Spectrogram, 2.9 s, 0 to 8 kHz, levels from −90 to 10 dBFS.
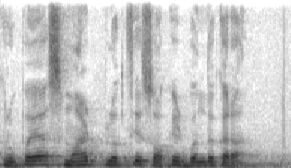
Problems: continuous background conversations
